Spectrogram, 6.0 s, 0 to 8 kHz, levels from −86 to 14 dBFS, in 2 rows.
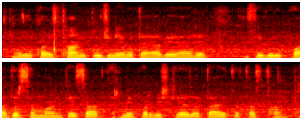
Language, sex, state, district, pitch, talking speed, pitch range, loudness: Hindi, female, Rajasthan, Churu, 195 Hz, 230 wpm, 185-200 Hz, -18 LUFS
